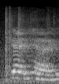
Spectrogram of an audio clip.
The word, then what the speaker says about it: Gagné: How do you say that? Gagné? Gagné. It's French, is it?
